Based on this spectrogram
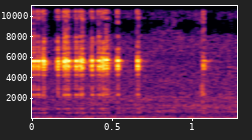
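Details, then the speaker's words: Honda Magna (1983 V65 VF1100C / 1995 VF750C) electrical power test while checking the turn signals: fast, stuttering ticking about ten clicks a second, like a relay chattering. Owner suspects the circuit is not getting full power. "It sounds like a Geiger counter. Something's not happy, not getting full power."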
